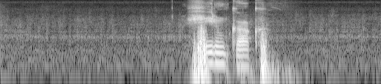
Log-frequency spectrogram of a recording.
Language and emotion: Russian, neutral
